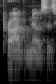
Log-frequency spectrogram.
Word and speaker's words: prognosis: but with these examples diagnosis prognosis you pronounce the G so a diagnosis is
